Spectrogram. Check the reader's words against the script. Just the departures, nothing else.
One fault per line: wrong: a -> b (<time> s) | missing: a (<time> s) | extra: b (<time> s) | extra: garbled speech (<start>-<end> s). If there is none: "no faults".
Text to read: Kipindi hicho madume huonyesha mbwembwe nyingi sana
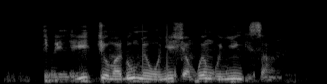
no faults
